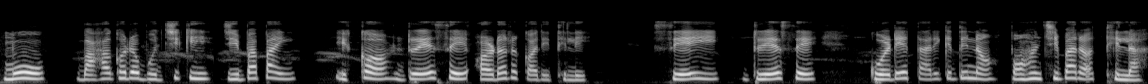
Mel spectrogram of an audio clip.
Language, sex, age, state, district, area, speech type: Odia, female, 18-30, Odisha, Kendrapara, urban, spontaneous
